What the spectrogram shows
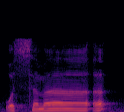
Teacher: مد لقالون بأربع حركات وهو مد متصل يسمى بالمد المتصل الواجب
